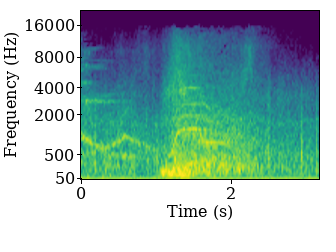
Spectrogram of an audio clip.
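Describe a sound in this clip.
A loud whoosh sweeps by.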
